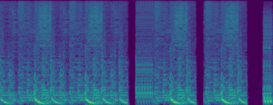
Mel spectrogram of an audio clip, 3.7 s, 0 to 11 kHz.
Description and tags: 2nd bar from the CD skipping glitchcore sequence less synth. Loopable and very fxxckable. percussive with some tonality.
techno, loop, weird, hard, skipping-cd, glitch, experimental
